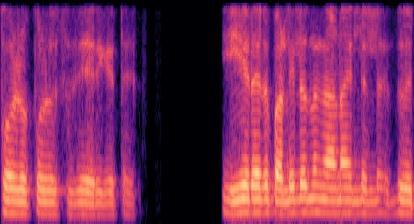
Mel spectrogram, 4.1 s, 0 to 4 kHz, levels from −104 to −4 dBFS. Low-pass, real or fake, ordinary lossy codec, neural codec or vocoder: 3.6 kHz; real; none; none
